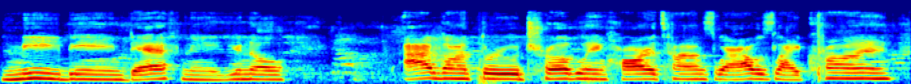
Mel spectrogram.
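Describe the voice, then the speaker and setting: A woman's voice: mid-range voice, level tone, takes it slowly. A woman in her twenties hosting a casual self-help podcast, talking in an earnest, encouraging, rambling way full of "you know" and "like". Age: 20s. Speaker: podcast host.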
